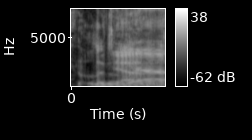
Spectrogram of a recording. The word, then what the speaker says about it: Lululemon: Lululemon is how you pronounce it.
